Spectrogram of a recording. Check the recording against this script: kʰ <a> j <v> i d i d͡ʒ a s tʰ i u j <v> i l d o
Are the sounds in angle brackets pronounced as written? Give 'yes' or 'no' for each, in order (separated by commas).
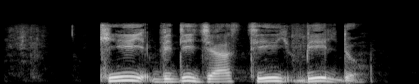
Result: no, yes, no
